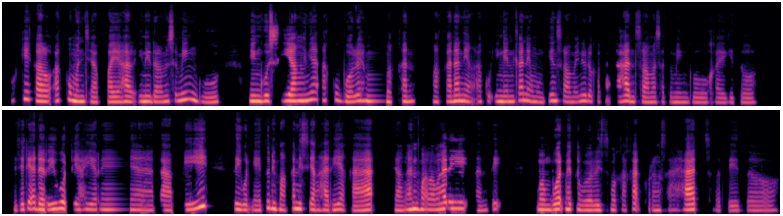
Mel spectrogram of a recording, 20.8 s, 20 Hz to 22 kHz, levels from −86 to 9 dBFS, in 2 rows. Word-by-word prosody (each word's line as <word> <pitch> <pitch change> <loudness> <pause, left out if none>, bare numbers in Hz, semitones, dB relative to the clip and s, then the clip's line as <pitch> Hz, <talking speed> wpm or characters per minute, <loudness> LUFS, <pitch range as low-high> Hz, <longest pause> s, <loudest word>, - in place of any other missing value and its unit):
"Oke, 290 +3 -3
kalau 210 -4 +2
aku 235 +4 -5
mencapai 195 -2 +2
hal 200 0 0
ini 205 0 +3
dalam 200 +1 -3
seminggu, 230 -7 -1 0.4
Minggu 215 0 +7
siangnya 230 +4 +4
aku 245 +2 -9
boleh 205 +2 -1
makan 210 -1 -3 0.2
makanan 205 +3 +1
yang - - -15
aku 200 - -13
inginkan." 205 +4 +1
Yang 200 - -3
mungkin 235 +6 -3
selama 190 -3 -8
ini 225 +1 -2
udah 205 - -9
Kakak 195 - -21
tahan 215 +1 +1
selama 185 -1 -6
1 185 0 -18
minggu, 180 -1 -9
kayak 170 0 -13
gitu. 170 0 -13 0.5
Jadi 205 +4 -3
ada 205 - +7
reward 220 +4 +4
di - - -6
akhirnya, 200 -2 -5
tapi 200 - +3 0.4
reward-nya 195 -3 -1
itu 265 - -1
dimakan 215 +1 +2
di - - -1
siang 200 -4 -3
hari 190 +2 -1
ya, - - -11
Kak, 175 +3 +1 0.3
jangan 195 +5 +5
malam 200 -1 0
hari 235 +1 +3
nanti 180 +6 -10 0.5
membuat 200 +3 +3
metabolisme, 185 -2 -1
Kakak, 185 +4 -6
kurang 180 -2 -8
sehat, 195 +3 +2
seperti 170 -2 -14
itu. 170 0 -12
200 Hz, 155 wpm, -19 LUFS, 185-215 Hz, 0.5 s, Minggu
